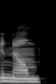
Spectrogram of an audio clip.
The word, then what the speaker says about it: GNOME: It is pronounced GNOME for a reason, because GNOME is an acronym.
